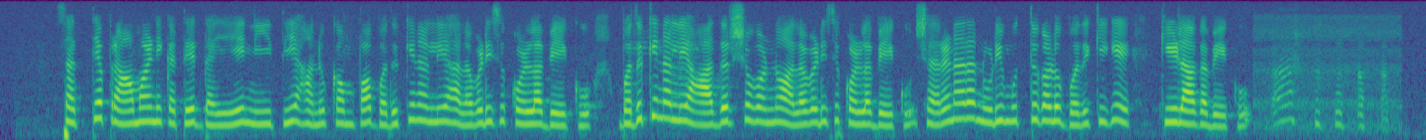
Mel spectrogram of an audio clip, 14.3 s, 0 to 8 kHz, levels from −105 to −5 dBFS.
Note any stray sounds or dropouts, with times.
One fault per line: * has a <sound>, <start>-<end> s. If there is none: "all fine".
* has a laugh, 12.7-13.9 s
